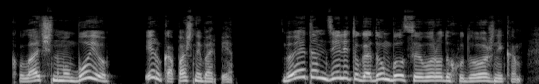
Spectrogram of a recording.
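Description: A woman narrating an audiobook for children in an animated, playful storytelling manner. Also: fairly low pitch, no echo, clean studio sound.

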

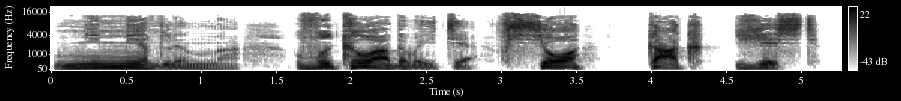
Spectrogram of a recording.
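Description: A stern, sardonic male animal, as a man puts him on. He speaks drily and sharply with a husky voice. A close, dry storybook recording. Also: fairly low pitch, moderate pace, no room sound. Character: stern male animal, exasperated elder brother.

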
